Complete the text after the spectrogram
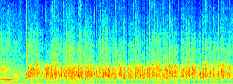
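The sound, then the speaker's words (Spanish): Audience applause as a show signs off. Dense, loud, continuous clapping fills the whole stretch at a steady level. “Un aplauso por la fe.”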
